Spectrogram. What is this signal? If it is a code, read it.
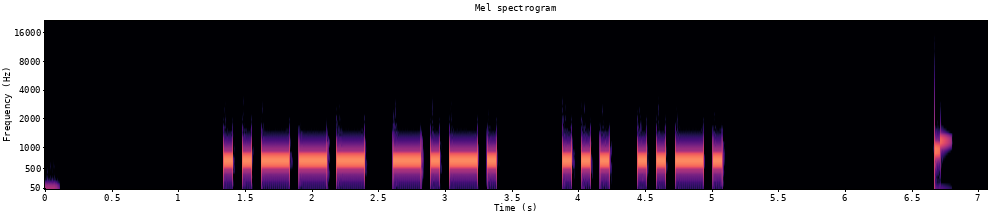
Morse code, heard as a keyed tone, about 17 wpm, 700 Hz. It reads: 2C SF
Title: Field Day Exchanges Encore - 17wpm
